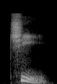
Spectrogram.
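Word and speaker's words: Qi: TCMQ chi pronouncedq chi is the fundamental life force or vital energy that animates all living things.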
